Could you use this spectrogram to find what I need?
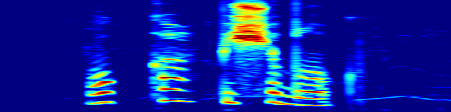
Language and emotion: Russian, neutral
